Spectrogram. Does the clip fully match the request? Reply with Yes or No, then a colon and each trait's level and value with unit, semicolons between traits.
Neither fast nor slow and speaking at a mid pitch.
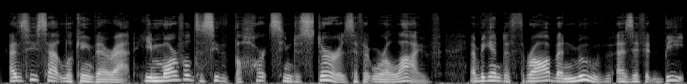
No: fast, 260 wpm; medium, 145 Hz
